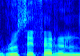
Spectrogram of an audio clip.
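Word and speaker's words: Lucifero: 그래서 루시페르는 이제 이탈리아식 발음이고 이제 영어식 발음 루시퍼가 됩니다.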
